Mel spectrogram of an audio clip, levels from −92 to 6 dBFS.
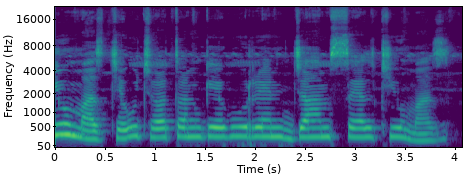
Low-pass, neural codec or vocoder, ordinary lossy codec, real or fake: none; none; none; real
